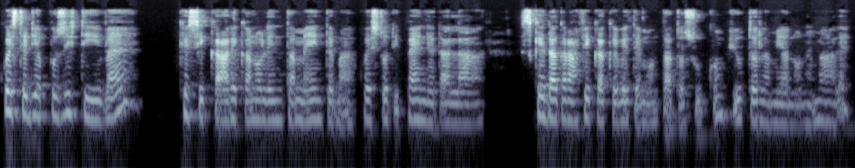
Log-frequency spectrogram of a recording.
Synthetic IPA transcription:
kwest̪ed̪iapːozit̪iːve | kesika̰ːɾikanolent̪ament̪ema̰kːwest̪od̪ipɛnd̪ed̪alːa | sk̟eːd̪aɡɾaːfikakeaveːt̪emont̪a̰ːt̪osulkompjuːt̪erlamiːanonɛmaːlḛ

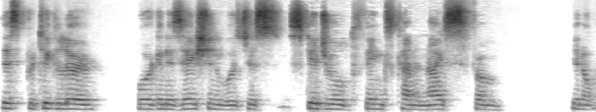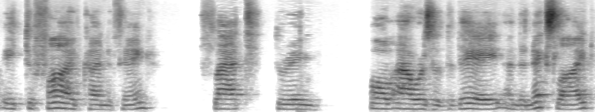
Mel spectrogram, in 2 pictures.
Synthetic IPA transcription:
ðɪspʰə˞tʰɪkjl̩ˠə˞ | ɔɹɡɨnɨzeɪʃɨ̃nwʌzd͡ʒʌstskɛd͡ʒul̩ˠd̚θɪ̃ŋz̥kʰãɪ̃ndɨnaɪsfɹʌ̃m | jɨnoʊʔeɪtʰɨfaɪv̥kʰãɪ̃ndʌv̥θɪ̃ŋ | flætd̥ʊɹɪ̃ŋ | ɔlˠaʊə˞zʌvðɨdeɪɨ̃nðɨnɛkstlaɪd̥

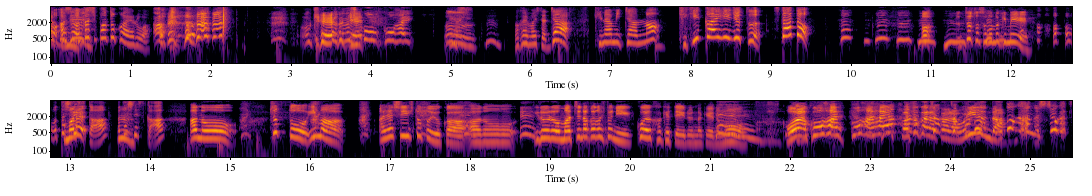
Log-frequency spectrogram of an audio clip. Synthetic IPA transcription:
aaβat̪aɕi̥pat̪okoajaɾɯ̟βa | okeookoːɦai | ɯ̟̃βakaɾʲimaɕi̥t̪ad͡ʑaː | kʲinamʲit͡ɕãnːo̞ | kʲikʲikaiçiʑɨt͡sɨsɨ̥t̪aːt̪o | at͡ɕo̞t̪ːo̞sononokʲimʲeat̪aakaβat̪aɕid̪esɨ̥ka | ano̞t͡ɕo̞t̪ːoimaː | jaɕiːçi̥t̪o̞t̪o̞jɯ̟ːkaːno̞iɾo̞iɾo̞mat͡ɕinakanoçi̥t̪o̞ɲ̟iko̞e̞okake̞t̪e̞iɾɯ̟̃nd̪ake̞ɾe̞d̪o̞mo̞ojakoːɦaikoːɦaiɦajakbat̪okaɾakaɾaoɾʲinɯ̟̃nd̪aɡn̥t͡ɕoːɡa

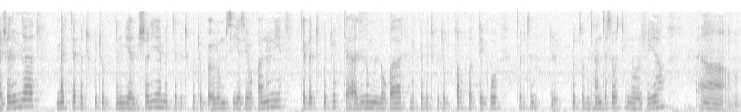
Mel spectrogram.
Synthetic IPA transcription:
mʒælːæ | mæk̚t̪æbæt̪kʊt̪ʊbət̪ːænməjalbæʃæɾəjːamæk̚t̪æbæt̪lkʊt̪ʊbʕʊ̰lumsəjæsəjawqɑnunəjːa | kt̪æbæt̪kʊt̪ʊbt̪a̰ʕa̰lːʊməlːʊɣæt̪mæk̚t̪æbæt̪kʊt̪ʊbt̪ˤːɑbxwət̪ˤːiku | k̚t̪æbæ | kʊt̪ʊbəlhænd̪əsawət̪ːəknoloʒəjːa

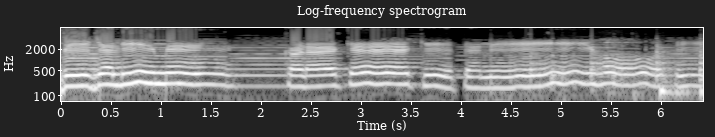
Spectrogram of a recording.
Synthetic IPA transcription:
bid͡ʒəlimẽ | kəɽəkekit̪ni | ɦoːt̪i

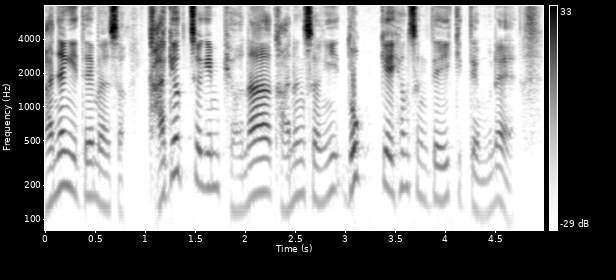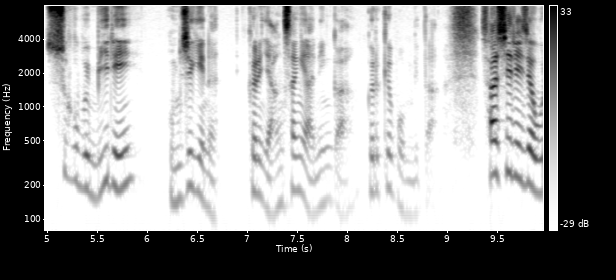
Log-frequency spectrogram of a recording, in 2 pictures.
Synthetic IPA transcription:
aɲʌŋidwe̞mjʌnsʰʌ | kaɡjʌk̚t͡ɕ͈ʌɡinpjʌnɦakanɯŋs͈ʰʌŋinop̚k͈e̞çjʌŋsʰʌŋdwe̞it̚k͈it͈e̞mune̞sʰuɡubemiɾi | umd͡ʑiɡinɯn | kɯɾʌnjaŋsʰaŋiaɲinɡa̰kɯɾʌkʰe̞bomɲida̰sʰaɕʰiɾid͡ʑe̞u

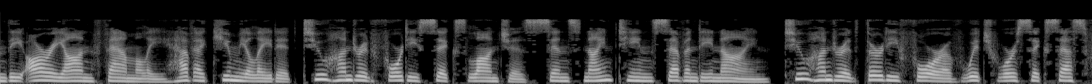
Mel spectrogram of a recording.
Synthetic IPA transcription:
nðiʔɑɹiɑ̃nfæ̃ml̩ˠiɨvɨkʰj̥ʉmjɨleɪɾɪd̚tʰʉɦʌ̃ndɹɨd̥fɔɹɾisɪkslɑ̃nt͡ʃɪz̥sɪ̃nsnãɪ̃ntʰĩnsɛvɨ̃ntinãɪ̃ntʰʉɦʌ̃ndɹɨd̪̚θɜ˞ɾifɔɹʌvwɪt͡ʃwə˞sɨksɛsf

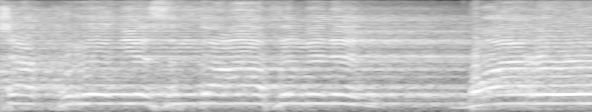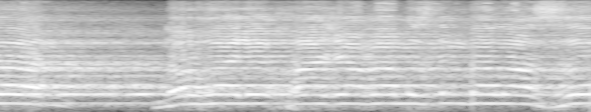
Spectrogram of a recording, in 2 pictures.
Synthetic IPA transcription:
ʃɑkʲʰʏɾene̞sɪmd̪ɪɑt̪əmɪne̞n | bɑɾəwɑ | nʊɾʁɑleqʰɑʒɑʁɑməzd̪əɴbɑlˠɑsə

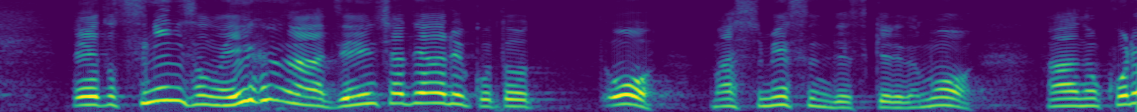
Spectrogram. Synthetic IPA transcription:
e̞ːt̪ːo̞t͡sɨɡʲiɲ̟iso̞no̞eɸɯ̟ŋazẽ̞ɰ̃ɕad̪e̞aɾɯ̟ko̞t̪o̞ | o | maɕime̞sɨ̃nd̪e̞sɨ̥ke̞ɾe̞d̪o̞mo̞ | ano̞ko̞ɾe

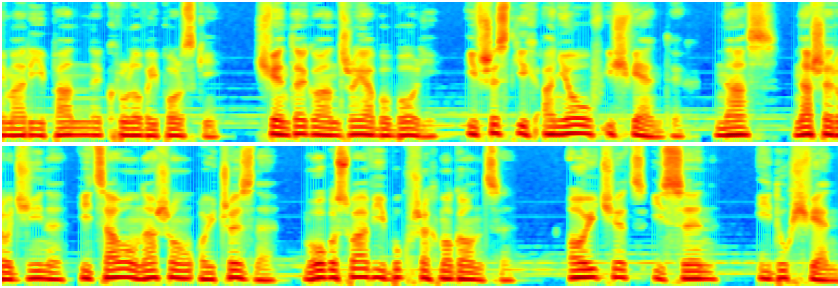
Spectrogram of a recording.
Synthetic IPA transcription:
maɾjipanːɘkɾulɔvɛjpɔlskʲi | ɕfʲjɛnt̪ɛɡɔandʐɛjabɔbɔlʲiifʂɘst̪̚kʲixaɲɔwufiɕfʲjɛnt̪ɘx | nas | naʂɛɾɔd͡ʑinɘit̪sawɔ̃w̃naʂɔ̃w̃ʔɔjt͡ʂɘznɛ | bwɔɡɔswavʲibukfʂɛxmɔɡɔnt̪sɘ | ɔjt͡ɕɛt̪sisɘn | id̪uxɕfʲjɛnt̪

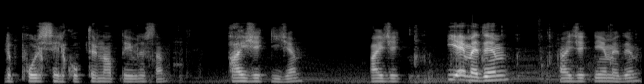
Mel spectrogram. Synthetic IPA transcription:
lɛpʰo̞lʲishe̞lʲikʰo̞p̚t̪ʰeɾinat̪lˠajabilʲiɾsæm | hajd͡ʒɛk̚lʲijd͡ʒæm | hajd͡ʒɛc̚ijemed̪ɪmhajd͡ʒɛclʲijemed̪ɪm

